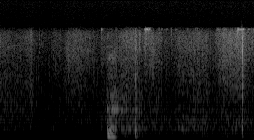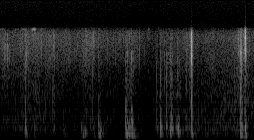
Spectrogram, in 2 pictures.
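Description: Leaves rustle and crunch underfoot.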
